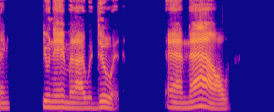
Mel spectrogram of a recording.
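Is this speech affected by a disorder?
Yes: ALS; limb onset; can still talk.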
